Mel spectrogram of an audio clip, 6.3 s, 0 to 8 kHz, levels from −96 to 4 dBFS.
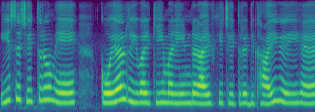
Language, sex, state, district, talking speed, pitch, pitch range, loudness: Hindi, female, Jharkhand, Palamu, 125 wpm, 260 Hz, 250-290 Hz, -16 LUFS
